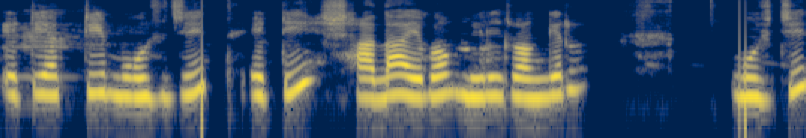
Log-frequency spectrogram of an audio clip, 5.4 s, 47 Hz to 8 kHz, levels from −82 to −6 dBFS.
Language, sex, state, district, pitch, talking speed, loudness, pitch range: Bengali, female, West Bengal, Dakshin Dinajpur, 235 Hz, 110 wpm, -17 LUFS, 225-255 Hz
